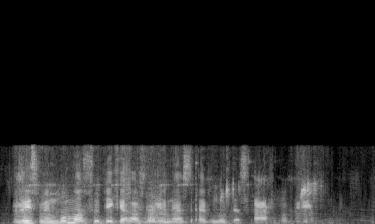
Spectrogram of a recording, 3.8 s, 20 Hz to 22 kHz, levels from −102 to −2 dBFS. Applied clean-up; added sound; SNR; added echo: neural separator model SepFormer DNS4.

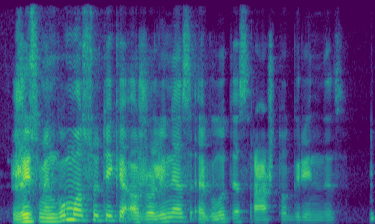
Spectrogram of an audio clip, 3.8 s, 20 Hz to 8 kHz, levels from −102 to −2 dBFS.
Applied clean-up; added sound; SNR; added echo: none; none; none; none.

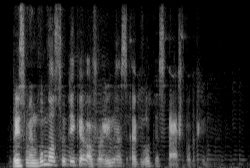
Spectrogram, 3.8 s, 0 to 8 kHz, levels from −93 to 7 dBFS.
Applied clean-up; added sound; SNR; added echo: neural mask model DeepFilterNet 3.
